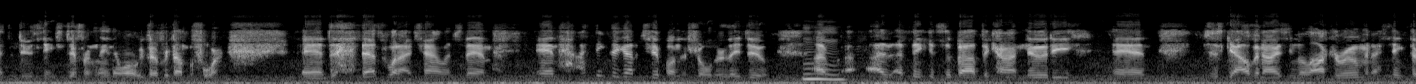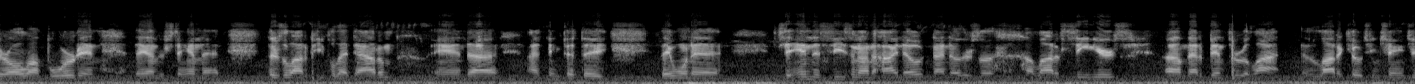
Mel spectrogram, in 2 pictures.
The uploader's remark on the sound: an exclusive phone interview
